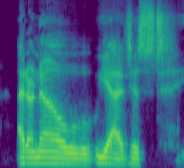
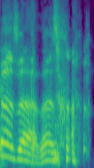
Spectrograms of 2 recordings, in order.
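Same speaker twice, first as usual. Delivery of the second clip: mock coach call; 7 semitones higher than usual. Coach calling again.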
